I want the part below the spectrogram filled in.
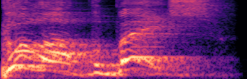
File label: "PULL UP", SHOUTS; Best Service; Hyper Dance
